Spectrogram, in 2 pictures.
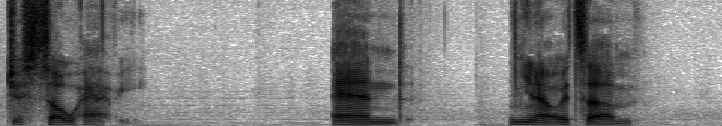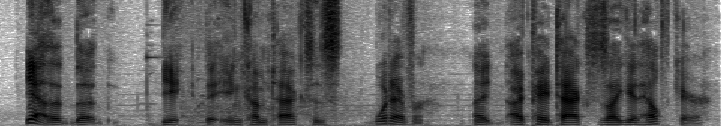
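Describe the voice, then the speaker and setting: A man's voice: mid-range voice, steady tone, measured pace, long pauses, faint music behind. Playful man in his thirties. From Texas, USA. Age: 30s. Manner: playful, hammy, breaks into loud exaggerated bits. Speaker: streamer co-host. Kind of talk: casual gameplay chat. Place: small home room.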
